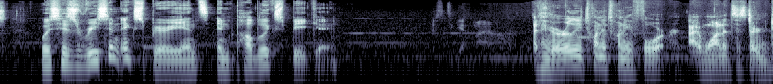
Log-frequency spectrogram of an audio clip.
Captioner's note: none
